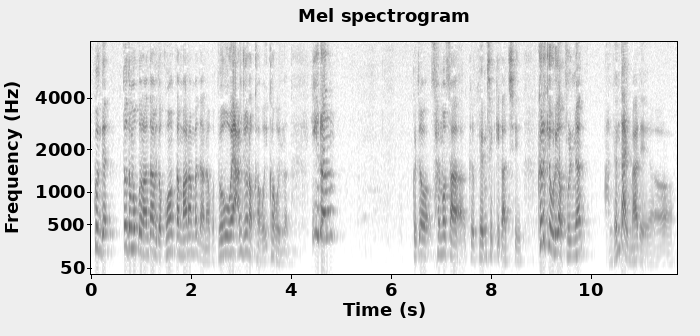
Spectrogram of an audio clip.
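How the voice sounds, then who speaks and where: A man preaching a sermon, asking the congregation rhetorical questions and swinging from loud to hushed. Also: a little high, very animated, brisk. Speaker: pastor. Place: church sanctuary.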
